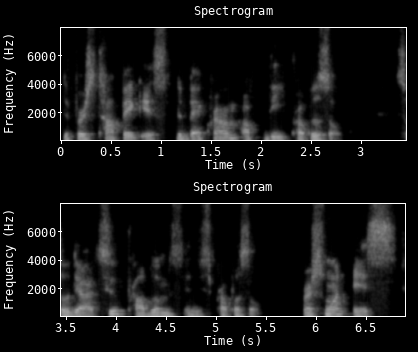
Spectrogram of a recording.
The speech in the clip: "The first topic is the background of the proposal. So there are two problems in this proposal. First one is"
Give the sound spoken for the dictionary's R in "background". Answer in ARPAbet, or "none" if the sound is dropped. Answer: R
